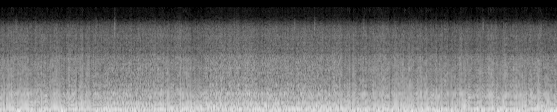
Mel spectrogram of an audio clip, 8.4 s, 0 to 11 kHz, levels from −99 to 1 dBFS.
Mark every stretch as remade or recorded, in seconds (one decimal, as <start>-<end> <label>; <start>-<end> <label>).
0.0-1.6 remade; 1.6-2.3 recorded; 2.3-3.1 remade; 3.1-5.1 recorded; 5.1-8.4 remade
